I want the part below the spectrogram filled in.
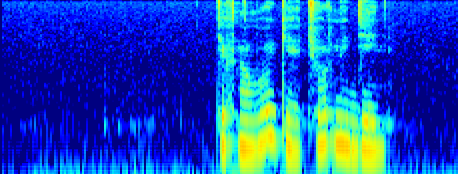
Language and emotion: Russian, neutral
